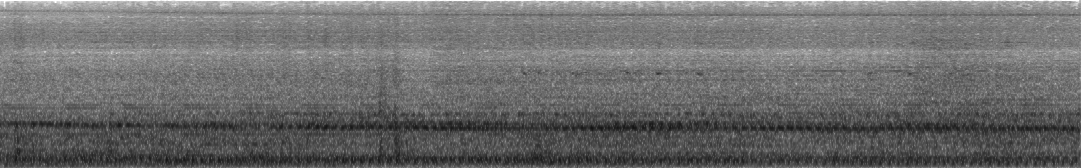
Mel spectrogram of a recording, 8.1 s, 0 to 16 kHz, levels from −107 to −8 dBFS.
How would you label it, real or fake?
real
